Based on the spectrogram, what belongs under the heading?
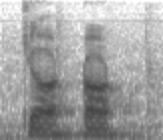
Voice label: "cOToT" bird, a kind of, andamanese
